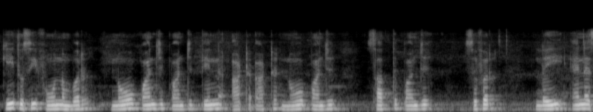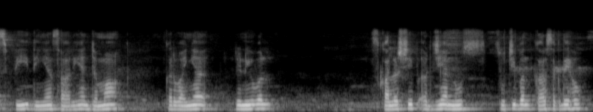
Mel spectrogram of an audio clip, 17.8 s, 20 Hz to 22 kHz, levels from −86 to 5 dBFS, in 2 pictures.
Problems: constant background noise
